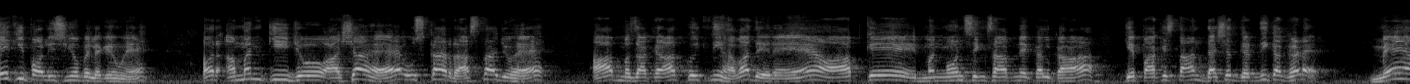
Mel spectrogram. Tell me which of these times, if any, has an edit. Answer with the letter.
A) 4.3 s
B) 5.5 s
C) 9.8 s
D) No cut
A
